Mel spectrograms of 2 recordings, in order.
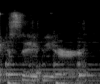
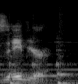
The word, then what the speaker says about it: Xavier: When you say Xavier. – No, it's Xavier. – Xavier. – Yeah, you don't say the X.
